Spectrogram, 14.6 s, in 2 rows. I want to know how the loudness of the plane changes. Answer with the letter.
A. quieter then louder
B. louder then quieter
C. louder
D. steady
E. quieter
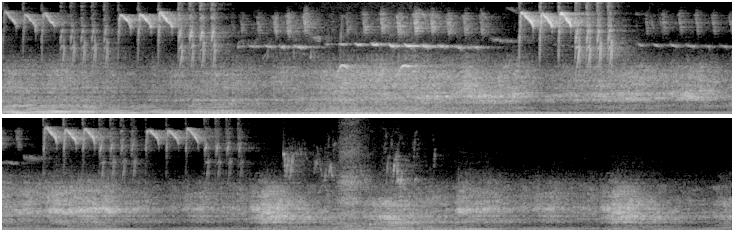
D.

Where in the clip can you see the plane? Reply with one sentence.
You can hear the plane from 0.0 to 14.5 s.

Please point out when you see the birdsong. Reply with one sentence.
The birdsong can be heard from 0.0 to 11.7 s.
